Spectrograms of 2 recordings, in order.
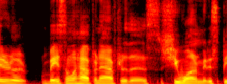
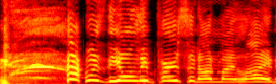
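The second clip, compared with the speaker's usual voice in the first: laughing; slower than usual. Real, not acted. Laughing at own story.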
